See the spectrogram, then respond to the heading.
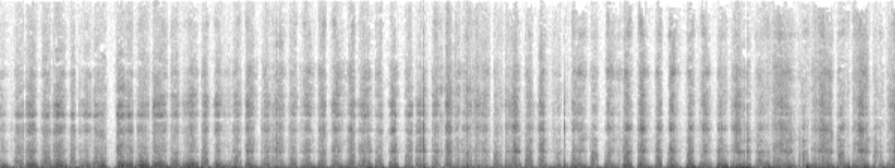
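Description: Short fingertips scratch and rub fast and aggressively on the solid bowl of a wooden spoon. The result is a dense, continuous run of rough, rasping strokes. The scrapes are mostly low and woody, with faint bright grit on top.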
